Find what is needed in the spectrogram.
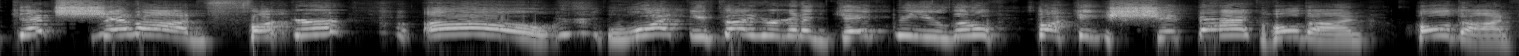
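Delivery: high, loud gloating shout mid-fight; triumphant yelling. Real, not acted. Gamer screaming at a player who tried to gank him, gloating. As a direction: yell down at the beaten attacker.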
